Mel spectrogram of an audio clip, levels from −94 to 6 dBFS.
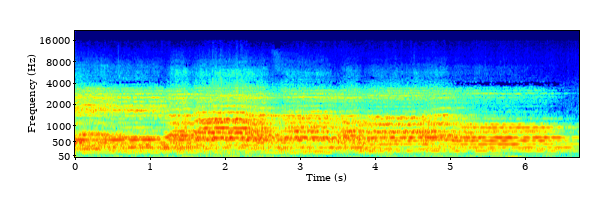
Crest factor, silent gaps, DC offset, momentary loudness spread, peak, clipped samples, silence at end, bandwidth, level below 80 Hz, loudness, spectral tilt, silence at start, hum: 12 dB; none; under 0.1%; 5 LU; -2 dBFS; under 0.1%; 0 s; 8.8 kHz; -46 dBFS; -12 LUFS; -6 dB/octave; 0 s; none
